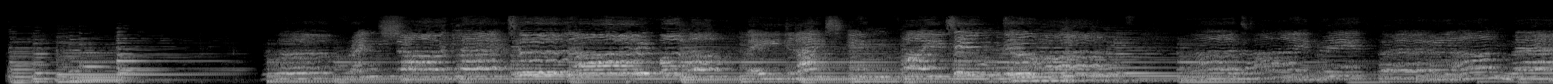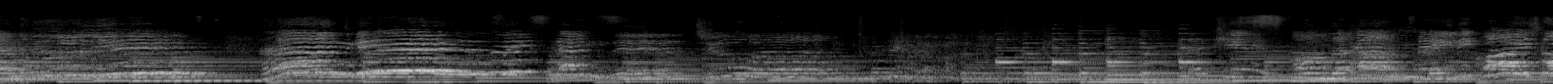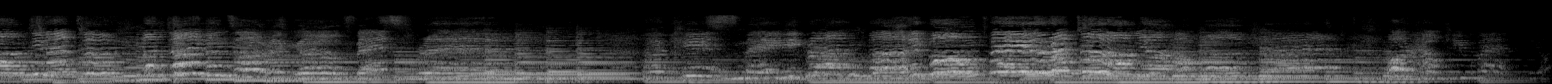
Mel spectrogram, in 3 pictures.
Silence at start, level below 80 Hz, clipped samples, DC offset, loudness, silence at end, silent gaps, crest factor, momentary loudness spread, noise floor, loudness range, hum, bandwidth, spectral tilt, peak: 0.05 s; -60 dBFS; under 0.1%; under 0.1%; -26 LUFS; 0.4 s; none; 18 dB; 12 LU; -51 dBFS; 8 LU; none; 11 kHz; -6 dB/octave; -8 dBFS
